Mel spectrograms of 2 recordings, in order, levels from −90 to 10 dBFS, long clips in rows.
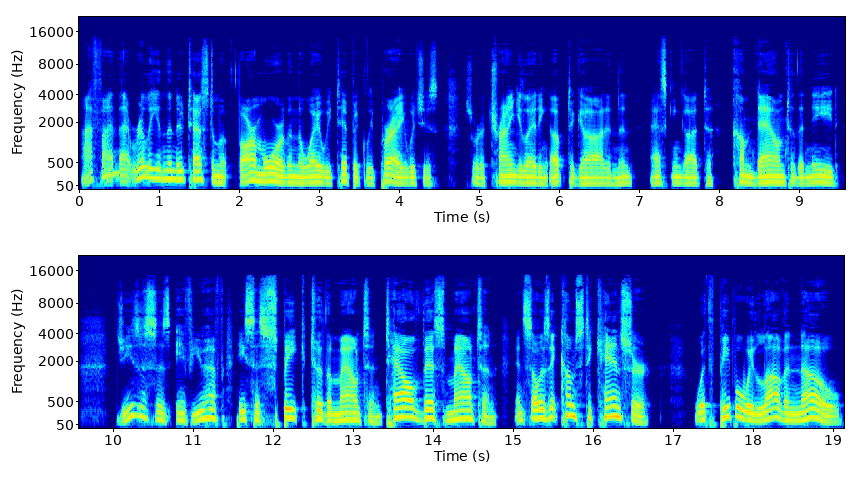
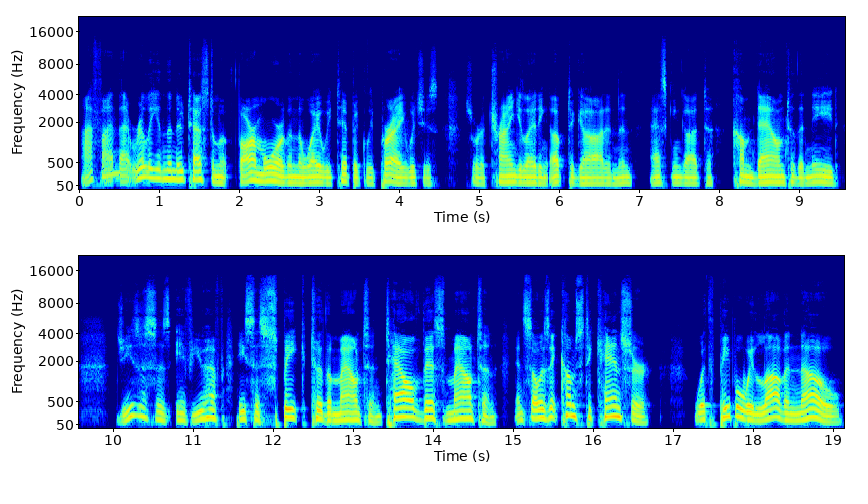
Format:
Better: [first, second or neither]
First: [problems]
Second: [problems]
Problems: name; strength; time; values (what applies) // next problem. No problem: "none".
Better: first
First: none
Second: muffled; slightly; fading above 3.5 kHz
